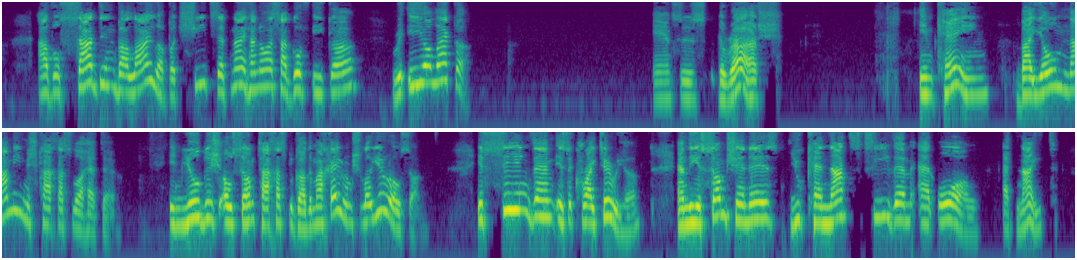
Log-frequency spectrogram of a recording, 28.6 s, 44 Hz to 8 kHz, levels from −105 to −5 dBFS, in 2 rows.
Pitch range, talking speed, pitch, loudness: 170-235 Hz, 90 wpm, 195 Hz, -23 LUFS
